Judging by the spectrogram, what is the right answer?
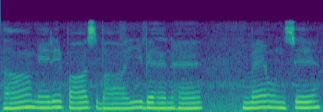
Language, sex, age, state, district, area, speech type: Urdu, male, 30-45, Uttar Pradesh, Gautam Buddha Nagar, urban, spontaneous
